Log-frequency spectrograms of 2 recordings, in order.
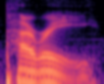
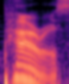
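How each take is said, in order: First: The word is said in a French way. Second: The word is said in an English way. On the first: "I don't say Paris" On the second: "I say Paris"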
